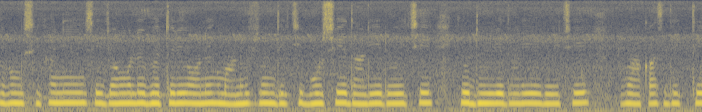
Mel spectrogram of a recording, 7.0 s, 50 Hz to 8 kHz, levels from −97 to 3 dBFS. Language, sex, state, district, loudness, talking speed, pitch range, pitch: Bengali, female, West Bengal, Paschim Medinipur, -12 LUFS, 155 wpm, 215-220 Hz, 220 Hz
